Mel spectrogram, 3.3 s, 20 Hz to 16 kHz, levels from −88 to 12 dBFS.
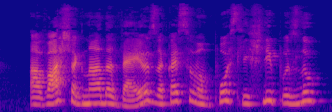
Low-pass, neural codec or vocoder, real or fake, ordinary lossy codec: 14.4 kHz; none; real; MP3, 64 kbps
